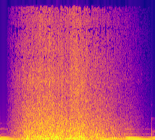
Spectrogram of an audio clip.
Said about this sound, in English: It's often windy at the seaside. Why is that? Because the temperature of the land changes faster than the water, and there are no obstacles to slow the wind down. And you know what? That's what makes waves. Do you like jumping over waves?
